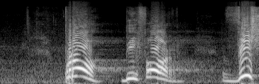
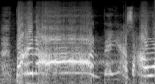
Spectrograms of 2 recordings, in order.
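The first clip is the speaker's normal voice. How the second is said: shouted prayer; 10 semitones higher than usual. Retold or imitated. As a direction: yell the prayer boldly up to heaven. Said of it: "asawa lang, sinisigaw pa".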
